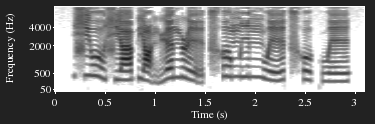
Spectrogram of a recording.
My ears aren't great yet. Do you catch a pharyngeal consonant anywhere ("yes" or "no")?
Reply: no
